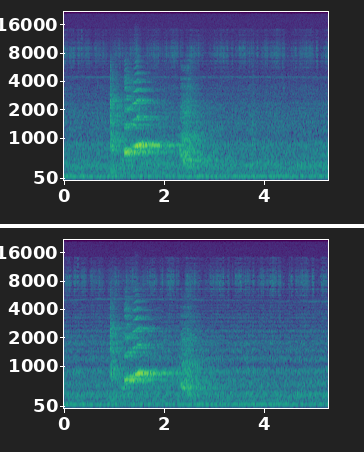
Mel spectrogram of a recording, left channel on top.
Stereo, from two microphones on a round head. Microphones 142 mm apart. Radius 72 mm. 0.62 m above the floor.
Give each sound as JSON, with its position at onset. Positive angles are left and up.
{"t": 0.9, "sound": "a squeak", "side_deg": 5, "distance_m": 0.8}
